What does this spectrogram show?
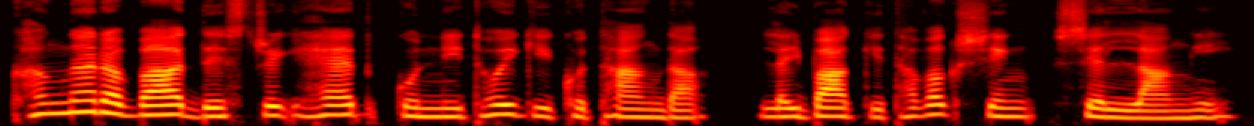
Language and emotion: Manipuri, neutral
